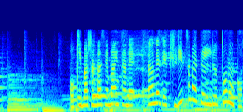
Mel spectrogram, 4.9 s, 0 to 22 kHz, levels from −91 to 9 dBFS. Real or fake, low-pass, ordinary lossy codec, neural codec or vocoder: fake; 7.2 kHz; none; codec, 16 kHz, 1 kbps, X-Codec, HuBERT features, trained on general audio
